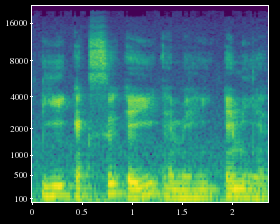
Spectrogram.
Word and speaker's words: examen: 그 다음에 모음하고 x, 모음, 이렇게 모음 사이에 x가 있다. 그러면은 gs 발음, 그스, 그스, 그스, 그스 발음을 하면 된답니다. 엑사멘, examen, 그래서 엑사멘, 그엑사, 그스, 그스, 엑사멘.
